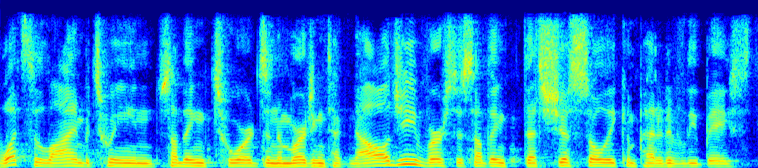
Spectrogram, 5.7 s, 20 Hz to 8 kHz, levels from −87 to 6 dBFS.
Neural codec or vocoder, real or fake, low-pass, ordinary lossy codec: none; real; 7.2 kHz; AAC, 48 kbps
